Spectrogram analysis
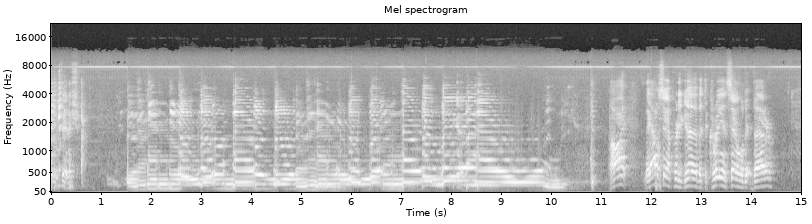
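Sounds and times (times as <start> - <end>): electric guitar riff: 1.2 - 10.8.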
